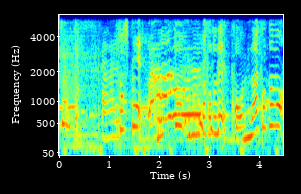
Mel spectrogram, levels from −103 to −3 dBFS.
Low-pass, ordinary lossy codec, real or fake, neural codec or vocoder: 5.4 kHz; none; fake; codec, 44.1 kHz, 3.4 kbps, Pupu-Codec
